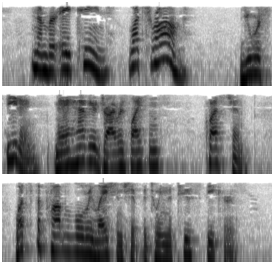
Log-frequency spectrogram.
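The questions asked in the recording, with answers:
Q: What's the probable relationship between the two speakers?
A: Driver and police officer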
